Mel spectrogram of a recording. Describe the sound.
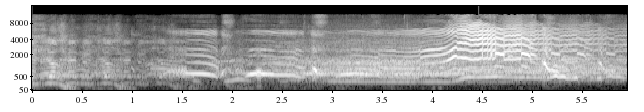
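An infant's cry: loud, high, wavering wails that bend up and down in pitch and climb higher near the end, sustained almost without pause.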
